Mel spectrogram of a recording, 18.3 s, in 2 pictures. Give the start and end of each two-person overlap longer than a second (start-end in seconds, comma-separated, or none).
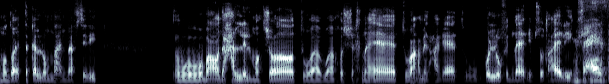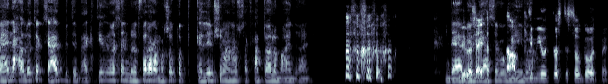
16.0-17.3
